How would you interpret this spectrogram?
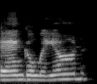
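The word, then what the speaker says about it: εὐαγγέλιον: Evangelion, Oh, evangelion, evangelion.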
